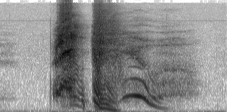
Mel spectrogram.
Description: Woke up this morning and could not stop sneezing. Not sure if it was pollen or not simply because the day before it rained all day.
